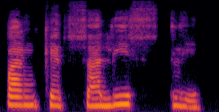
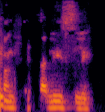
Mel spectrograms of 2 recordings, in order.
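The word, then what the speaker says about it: Panquetzaliztli: emocional y pues hasta visual del tiempo de Panketzaliztli. Para empezar, ¿lo dije bien? – Sí, sí, lo dijiste bien. – Ok. – Panketzaliztli.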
